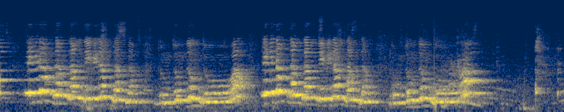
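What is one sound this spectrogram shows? A choir of young voices sings together.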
